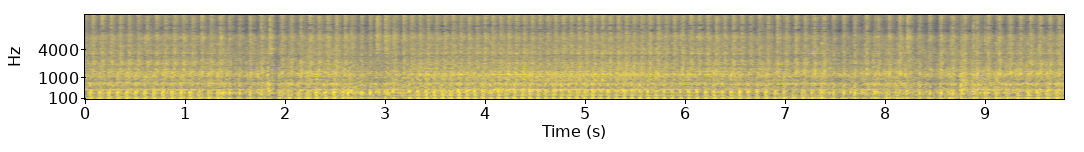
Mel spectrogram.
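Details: 11 hp Honda single on an Emglo air compressor, after a carburetor and air cleaner box replacement. Steady, even thump at constant speed, no misses or surging, while pumping the two long tanks: running right under load.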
